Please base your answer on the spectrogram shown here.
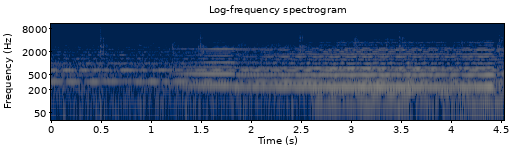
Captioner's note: mysterious music; clock ticking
